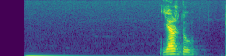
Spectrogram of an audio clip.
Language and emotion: Russian, neutral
